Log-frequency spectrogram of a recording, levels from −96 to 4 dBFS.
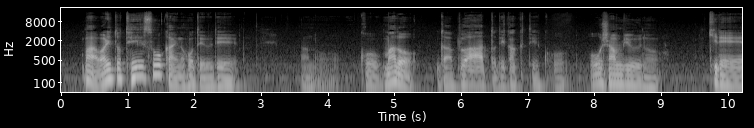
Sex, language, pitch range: male, Japanese, 75-105 Hz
